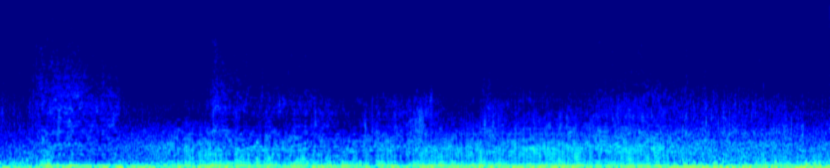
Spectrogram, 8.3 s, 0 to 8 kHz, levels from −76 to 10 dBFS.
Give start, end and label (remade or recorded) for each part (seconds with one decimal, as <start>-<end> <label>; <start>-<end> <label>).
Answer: 0.0-0.4 recorded; 0.4-1.2 remade; 1.2-1.7 recorded; 1.7-6.7 remade; 6.7-8.3 recorded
